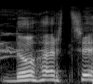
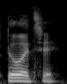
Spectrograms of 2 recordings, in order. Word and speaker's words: Doherty: episode 3 and the podcast with Bradley, is pronunciations. Oh, okay. So it's Doherty. So it's it's Matt Doherty.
